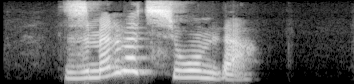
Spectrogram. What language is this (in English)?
Kabyle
